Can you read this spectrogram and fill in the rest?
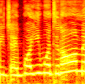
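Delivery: high, fast, excited squeal of surprise; delighted disbelief up in a high voice; surprised delight. Retold or imitated. Telling the former student his surprise at the news.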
